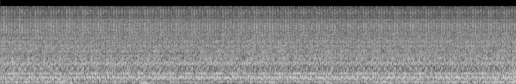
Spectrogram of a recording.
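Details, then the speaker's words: 2002-2006 Toyota Camry 3.0L V6, warm idle around 700 rpm, ECT sensor connector pulled and replugged: idle smooths when connected, hunts and stumbles more erratically when unplugged; erratic idle from unplugged coolant temperature sensor. "okay so here we go back on smooth out it gets more erratic as i take it off"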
